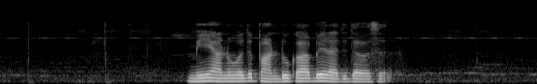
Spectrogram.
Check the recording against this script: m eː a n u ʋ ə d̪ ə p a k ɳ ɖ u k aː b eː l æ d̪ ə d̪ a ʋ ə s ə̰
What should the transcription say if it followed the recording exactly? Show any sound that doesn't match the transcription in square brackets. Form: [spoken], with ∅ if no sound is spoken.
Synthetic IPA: m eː a n u ʋ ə d̪ ə p a [∅] ɳ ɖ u k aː b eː [ɾ] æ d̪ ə d̪ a ʋ ə s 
